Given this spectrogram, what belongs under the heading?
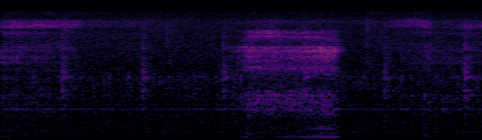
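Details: A single low, buzzing snore on an in-breath from someone snoozing on his bed, rising out of quiet room noise; snoring.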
